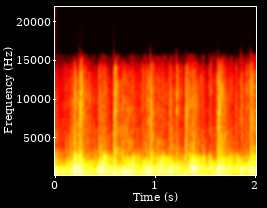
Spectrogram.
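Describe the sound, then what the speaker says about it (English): A room of Rotarians claps for themselves in a round of applause, a brisk, fairly loud patter of many hands with sharp individual claps standing out throughout. "can I ask you to give yourselves a round of applause?"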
